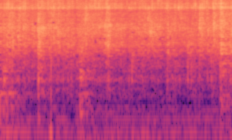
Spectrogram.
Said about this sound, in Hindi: तब तक हम इसको हल्का हल्का फ्राई करते रहेंगे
